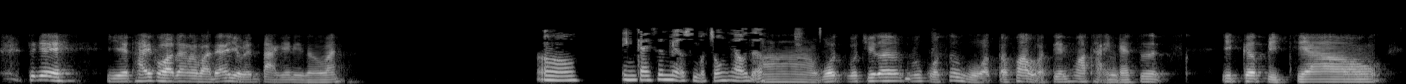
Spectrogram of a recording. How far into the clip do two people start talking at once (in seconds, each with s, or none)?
none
